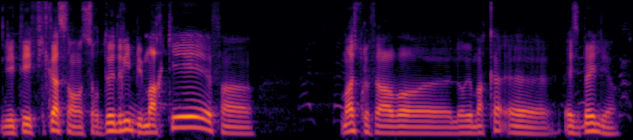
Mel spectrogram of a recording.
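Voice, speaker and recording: A young man giving casual live reaction commentary to basketball footage, slangy and chatty, breaking into loud excited exclamations. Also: on the low side, fairly quick, smooth.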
